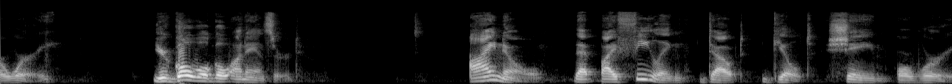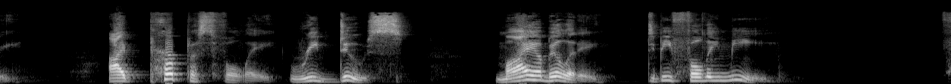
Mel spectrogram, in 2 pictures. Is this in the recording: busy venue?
no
